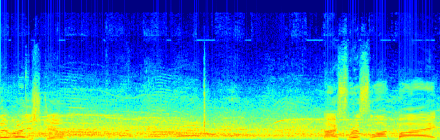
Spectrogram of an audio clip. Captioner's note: crowd shout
